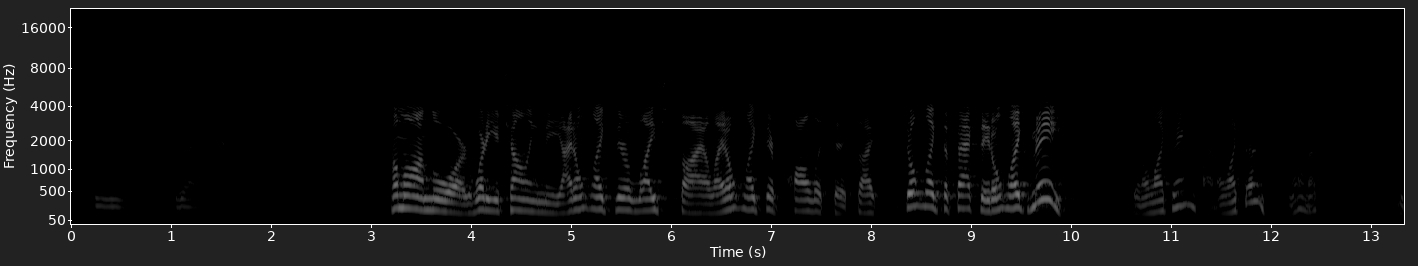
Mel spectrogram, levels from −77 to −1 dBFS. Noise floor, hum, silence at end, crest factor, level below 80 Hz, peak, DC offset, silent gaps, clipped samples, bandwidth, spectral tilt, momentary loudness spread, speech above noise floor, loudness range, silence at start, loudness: under -90 dBFS; none; 0 s; 22 dB; under -90 dBFS; -32 dBFS; under 0.1%; none; under 0.1%; 13 kHz; -4.5 dB/octave; 14 LU; over 37 dB; 5 LU; 0.25 s; -53 LUFS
